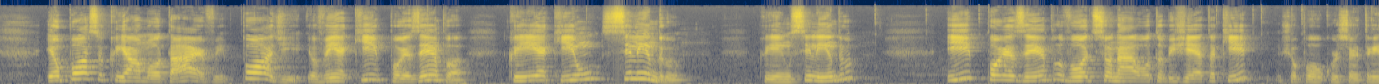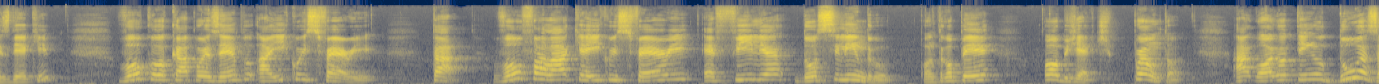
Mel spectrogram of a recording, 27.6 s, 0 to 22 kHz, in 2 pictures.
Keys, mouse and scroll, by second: 2.7 shift+a, 5.1-5.8 scroll down 2, 5.8 click, 6.9-8.3 scroll down 2, 7.3-8.3 scroll up 2, 8.3 click, 8.3-9.1 scroll up 1, 9.3 click, 10.8 shift+a, 12.9 click, 13.9 shift+a, 17.5 click, 21.1 shift+right click, 23.0 ctrl+p, 27.3 middle click.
